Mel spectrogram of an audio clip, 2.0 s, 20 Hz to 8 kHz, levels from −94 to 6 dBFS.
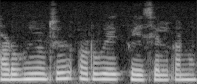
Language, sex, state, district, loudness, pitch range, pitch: Garhwali, female, Uttarakhand, Tehri Garhwal, -13 LUFS, 180-195 Hz, 190 Hz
